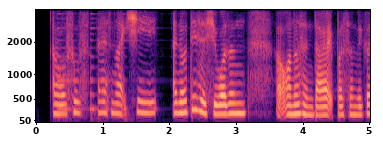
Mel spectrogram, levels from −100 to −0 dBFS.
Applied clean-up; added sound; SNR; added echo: neural mask model DeepFilterNet 3.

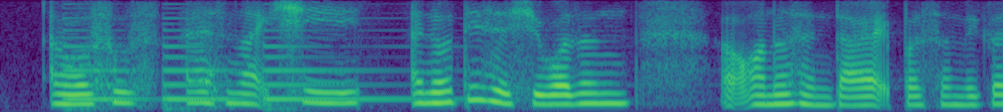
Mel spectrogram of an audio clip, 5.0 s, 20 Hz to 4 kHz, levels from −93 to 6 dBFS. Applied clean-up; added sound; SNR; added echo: none; Piano; 12 dB; none.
